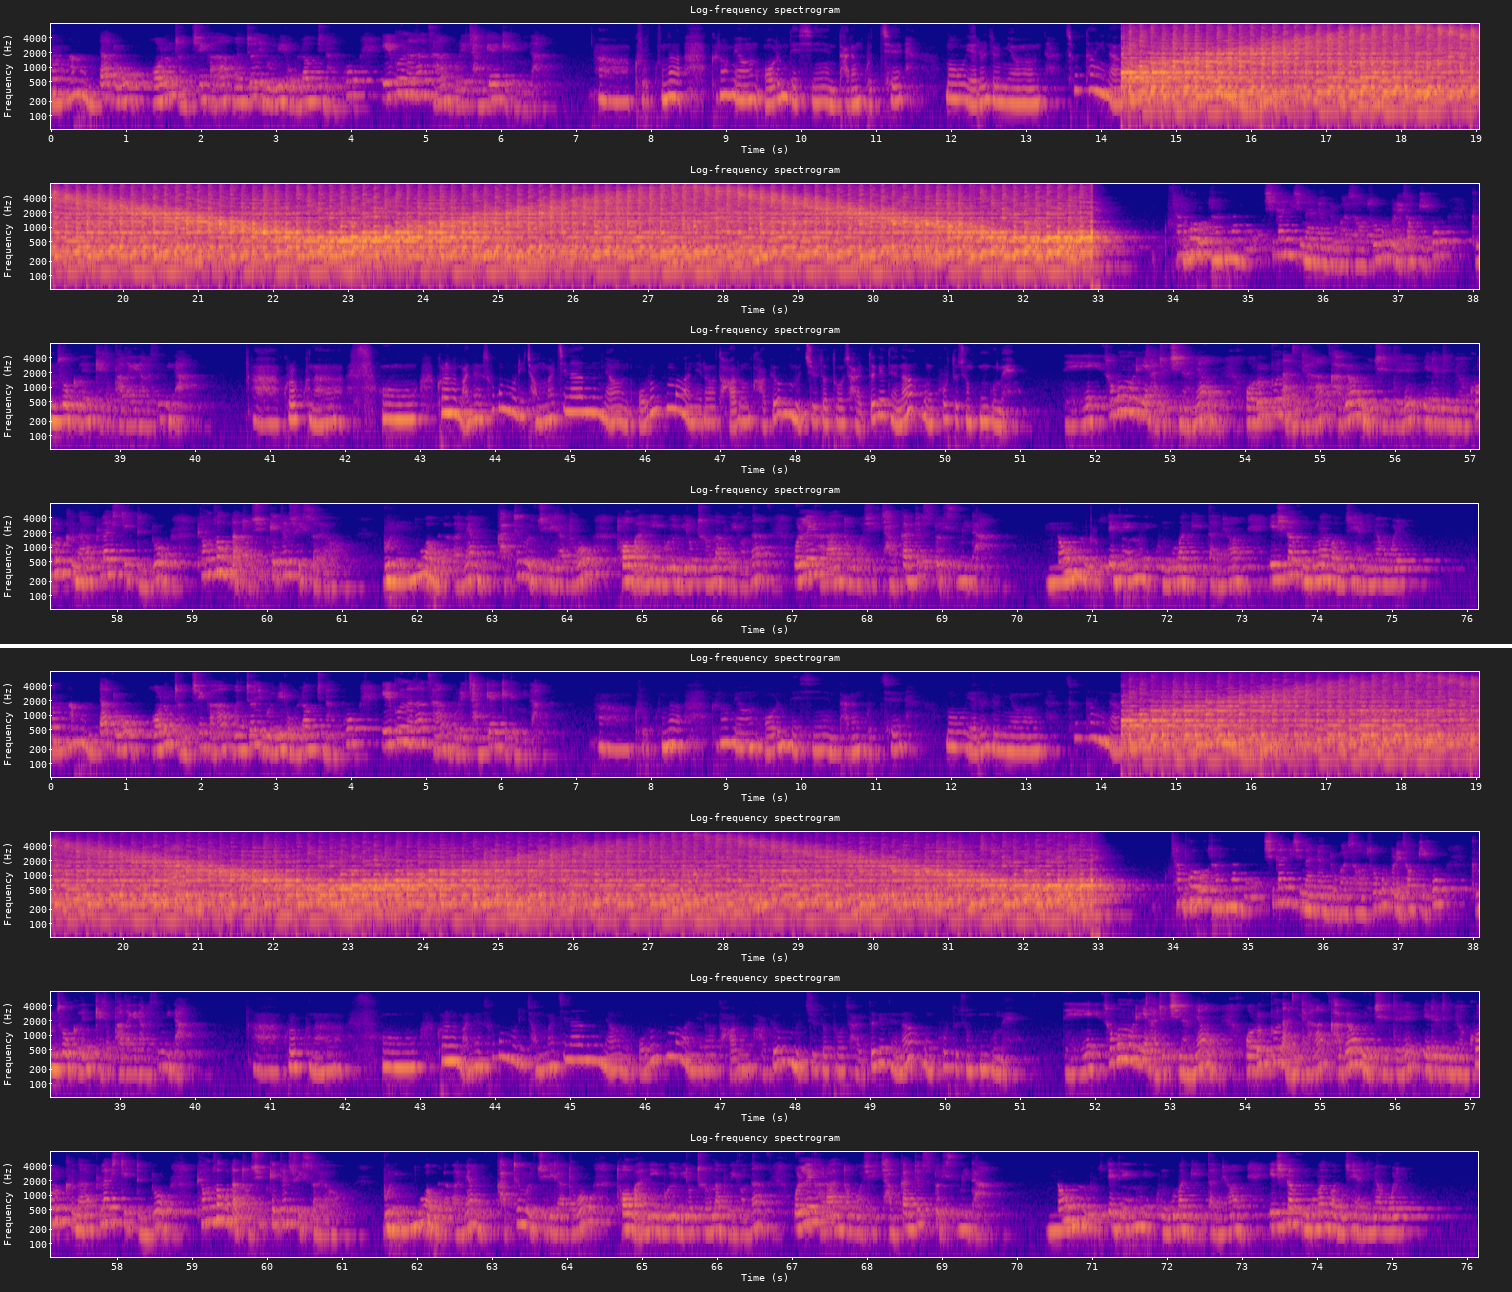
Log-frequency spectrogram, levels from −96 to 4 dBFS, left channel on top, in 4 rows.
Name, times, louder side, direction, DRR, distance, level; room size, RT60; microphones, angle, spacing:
voice 1, 0.0-0.6 7.3-11.5 11.9-13.2 13.8-18.5 27.3-28.6 34.1-35.0 40.8-50.9 61.6-62.3 70.4-71.8, left 2 dB, 80° left, 13 dB, 0.6 m, -39 dB
voice 2, 0.6-6.5 18.9-26.5 27.2-28.5 29.0-33.2 34.0-37.6 38.0-39.9 51.6-61.0 61.5-61.7 62.0-69.6 70.5-75.1, equal, 80° right, 0 dB, 2.9 m, -41 dB
sound 1, 14.3-32.9, left 6 dB, 40° left, 0.4 m, -27 dB
8.1 x 5.6 x 7.8 m, 1.3 s
head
